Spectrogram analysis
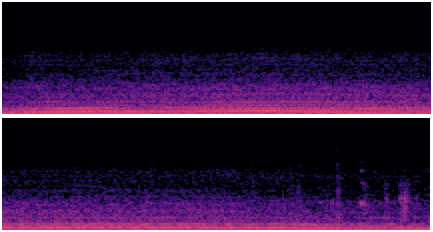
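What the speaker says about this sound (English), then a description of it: "if I'm revving the car just to spin the fan up a little bit" A car engine is revved while stationary to spin up the radiator fan, giving a low, steady rumble that rises and falls gently, close and moderately loud with no talk.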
